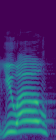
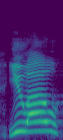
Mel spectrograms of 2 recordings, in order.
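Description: First: "owe" high and loud, falling; "owe" punched like a preacher; stress on owe again. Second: "owe" hit high and loud; "owe" landed loud and falling; stress on owe. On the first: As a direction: lean hard on "owe". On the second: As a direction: punch the word "owe" hard. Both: Shown as a demonstration. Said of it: "let's try it again".

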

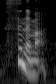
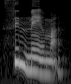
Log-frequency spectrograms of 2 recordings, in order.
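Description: First: "cinema" in English, stressed on first syllable; English pronunciation. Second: "Cinema" with stress on NE; Portuguese pronunciation. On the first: Teacher asking for the Portuguese of an English word, English pronunciation. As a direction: say "cinema" as SIN-uh-muh. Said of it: "Como se pronuncia a palavra". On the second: Teacher answering how it is said in Portuguese, Portuguese pronunciation. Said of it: "a principal diferença seria a sílaba tônica". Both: Shown as a demonstration.

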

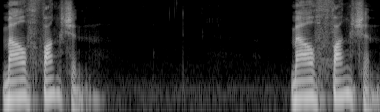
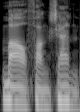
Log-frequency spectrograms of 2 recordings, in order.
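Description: First: Malfunction with FUNC stressed and tion as a light shun; English stress. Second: Malfunction with every syllable equally stressed; Thai style, even syllables. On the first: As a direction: hit FUNC, reduce the ending. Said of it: "ภาษาอังกฤษ". (เน้น FUNC ส่วน tion เบาๆ) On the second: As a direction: say each syllable evenly, Thai way. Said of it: "ภาษาไทย". (ทุกพยางค์เท่ากันแบบไทย) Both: Shown as a demonstration.

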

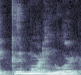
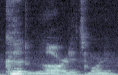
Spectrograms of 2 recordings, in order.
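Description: First: Bright, eager and louder morning greeting to God; cheerful greeting. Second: Groaning dread. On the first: Preacher's happy start to the day, bright and eager. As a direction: welcome the day gladly. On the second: Preacher's grumpy start to the day, a weary groan. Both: Shown as a demonstration. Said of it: "Same words, different meaning".

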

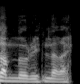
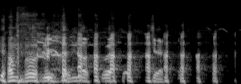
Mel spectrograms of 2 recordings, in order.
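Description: First: Said in the usual way. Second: Very slow, drawn out through laughter; laughing. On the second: Real, not acted. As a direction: repeat it, cracking up as you stretch it. Refuses to read awkward name.

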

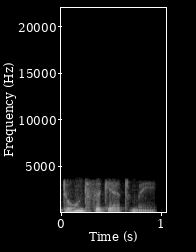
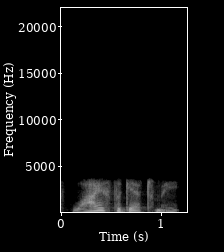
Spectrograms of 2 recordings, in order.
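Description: First: The wrong way to say it, a request; demanding plea. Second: Tender question. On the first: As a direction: press "Don't" like an order. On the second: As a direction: lean gently on "Why". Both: Shown as a demonstration. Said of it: "You see the difference".

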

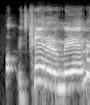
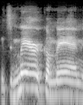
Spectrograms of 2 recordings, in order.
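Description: First: Very high, hammed-up flag-waver; mock patriotic boast. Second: High, pushy American boast; mock patriotic yell. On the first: Comic parodies a Canadian bragging like Americans, high mock boast. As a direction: whoop it like an over-proud patriot. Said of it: "it's just a tone". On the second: Comic imitates American at the border, high mock yell. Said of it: "don't have to yell at me".

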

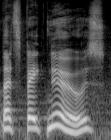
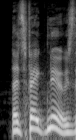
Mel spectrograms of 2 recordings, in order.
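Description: First: Slow, with "fake" leaned on hard; stress on fake. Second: Said in the usual way. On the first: Shown as a demonstration. Host dismissing the hospital story, slow with stress on "fake". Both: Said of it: "repeated for emphasis".

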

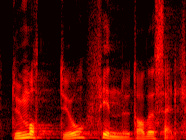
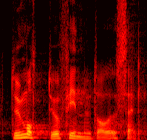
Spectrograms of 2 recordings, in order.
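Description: First: Softer, gentle words from the man; quiet, earnest quote. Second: Soft repeated quote. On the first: The man in the sacristy speaking to him, quiet and earnest. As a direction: say it softly, as a quiet revelation. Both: Retold or imitated. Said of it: "Han sa følgende setning".

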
